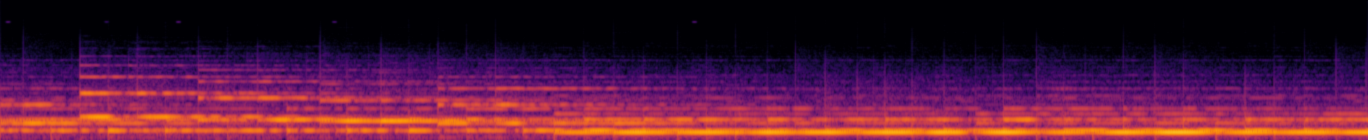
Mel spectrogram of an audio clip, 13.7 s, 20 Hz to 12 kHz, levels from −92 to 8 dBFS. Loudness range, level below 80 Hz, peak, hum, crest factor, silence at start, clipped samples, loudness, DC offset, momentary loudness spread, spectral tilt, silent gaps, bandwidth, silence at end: 5 LU; -56 dBFS; -4 dBFS; none; 12 dB; 0 s; under 0.1%; -17 LUFS; under 0.1%; 9 LU; -13 dB/octave; none; 2.5 kHz; 0 s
